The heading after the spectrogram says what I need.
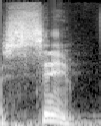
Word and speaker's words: Sim: So Sim, the M is not pronounced, but it's spelled S-I-M, and they love the fact that Sim is actually yes in Portuguese.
